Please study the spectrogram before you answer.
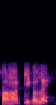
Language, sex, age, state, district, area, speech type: Assamese, male, 30-45, Assam, Nagaon, rural, conversation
